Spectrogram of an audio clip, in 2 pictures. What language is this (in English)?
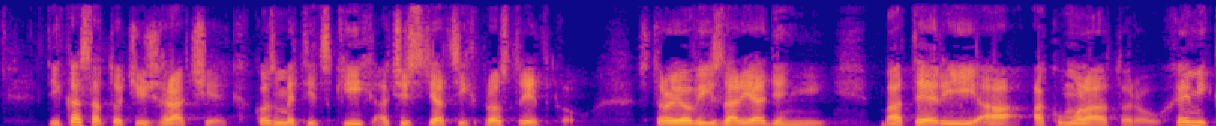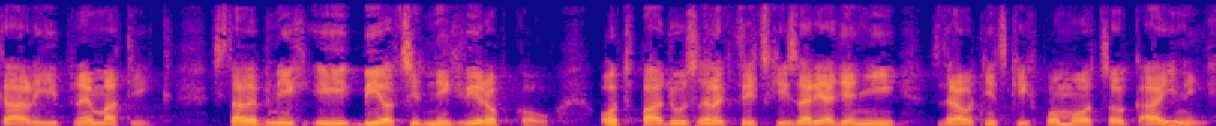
Slovak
